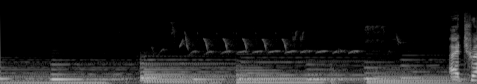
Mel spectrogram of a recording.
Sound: soft piano music; birds chirping

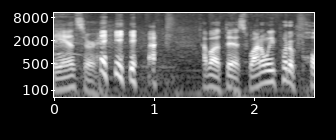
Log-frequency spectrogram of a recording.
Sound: laughing

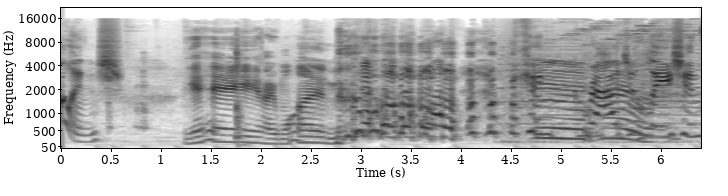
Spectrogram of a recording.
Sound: laughs

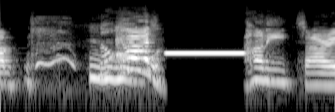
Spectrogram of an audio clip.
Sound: beeping

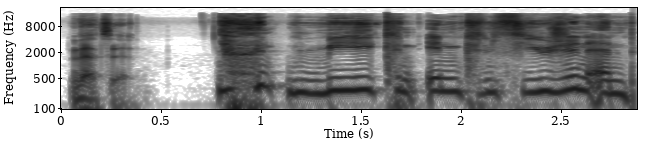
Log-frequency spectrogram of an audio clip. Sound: laughs

